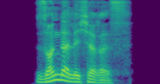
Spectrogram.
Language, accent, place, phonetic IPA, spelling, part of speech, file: German, Germany, Berlin, [ˈzɔndɐlɪçəʁəs], sonderlicheres, adjective, De-sonderlicheres.ogg
- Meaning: strong/mixed nominative/accusative neuter singular comparative degree of sonderlich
